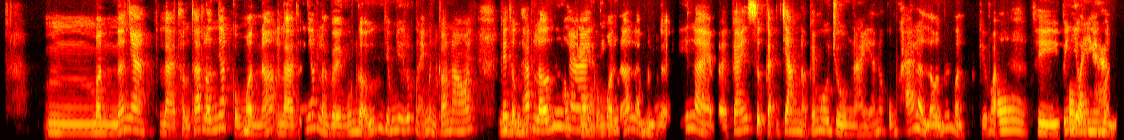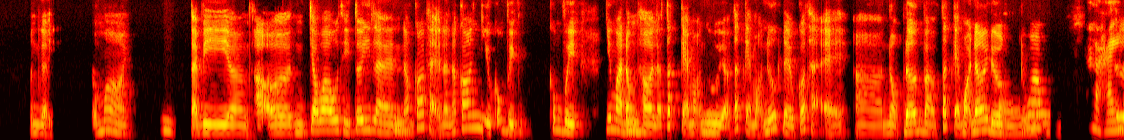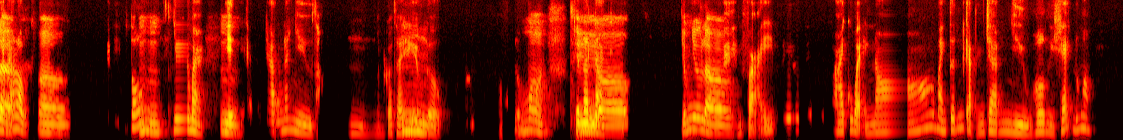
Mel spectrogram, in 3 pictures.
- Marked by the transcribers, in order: distorted speech; other background noise; other noise; tapping; unintelligible speech; in English: "build"; in English: "profile"
- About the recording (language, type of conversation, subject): Vietnamese, unstructured, Công việc trong mơ của bạn là gì?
